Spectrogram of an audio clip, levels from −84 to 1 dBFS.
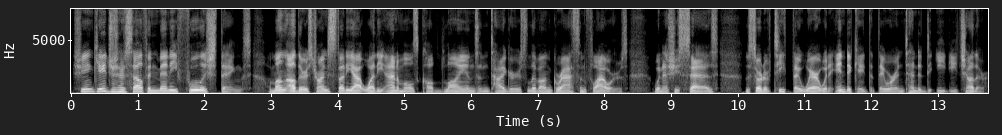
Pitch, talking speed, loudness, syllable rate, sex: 135 Hz, 195 wpm, -21 LUFS, 5.2 syllables/s, male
